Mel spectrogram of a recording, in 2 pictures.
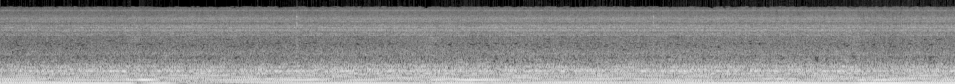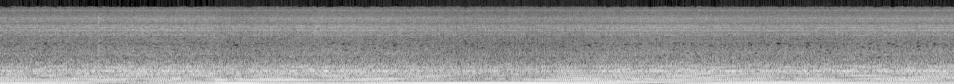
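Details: Twenty-four nebulizers running together: steady, loud mechanical hum with low motor drone and airy hiss; nebulizer compressors in continuous operation.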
